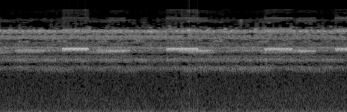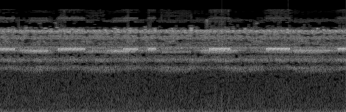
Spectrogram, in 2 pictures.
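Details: Fog hangs over a field where crickets sing together, a continuous shrill ringing chorus. Louder pulses rise roughly once a second over the even high trill.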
